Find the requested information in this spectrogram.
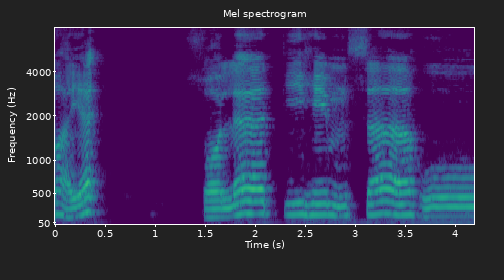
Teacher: bunyi mim disebut dengan jelas tanpa dengung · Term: izhar syafawi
